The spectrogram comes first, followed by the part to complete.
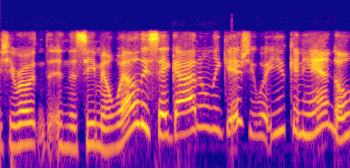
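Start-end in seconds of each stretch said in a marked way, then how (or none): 1.1-3.5 put-on Southern drawl, higher in pitch. Quoting a cousin's email aloud: imitating a Southern drawl. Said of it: "I could just hear her Southern drawl".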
